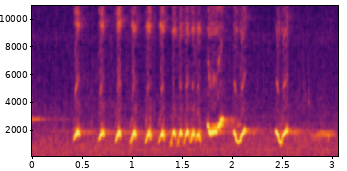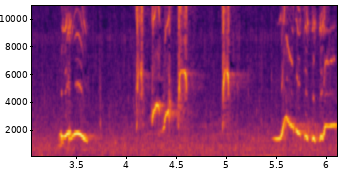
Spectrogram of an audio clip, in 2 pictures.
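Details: White-rumped shama singing in the morning: a rapid stutter of short whistled notes, then swooping slurs and high sharp chips, ending in a loud descending whistle.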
